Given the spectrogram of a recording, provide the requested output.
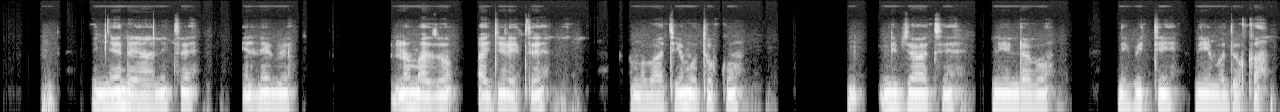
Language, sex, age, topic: Kinyarwanda, male, 25-35, government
